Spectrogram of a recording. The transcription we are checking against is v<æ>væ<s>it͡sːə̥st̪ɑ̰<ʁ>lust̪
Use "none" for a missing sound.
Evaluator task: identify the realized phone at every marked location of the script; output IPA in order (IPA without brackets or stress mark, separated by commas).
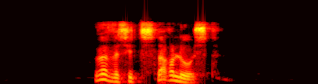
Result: æ, s, ʁ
